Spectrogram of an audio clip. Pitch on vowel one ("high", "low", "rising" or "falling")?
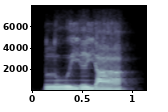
low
